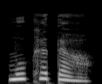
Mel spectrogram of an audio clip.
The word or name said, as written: ಮುಗ್ಧ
